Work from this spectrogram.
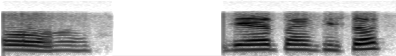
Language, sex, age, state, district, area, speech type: Assamese, female, 30-45, Assam, Udalguri, rural, conversation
